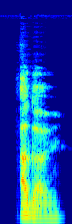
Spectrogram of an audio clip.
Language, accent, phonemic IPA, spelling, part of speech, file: English, Australia, /ˈʌɡəʊ/, uggo, adjective / noun, En-au-uggo.ogg
- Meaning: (adjective) Ugly; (noun) An ugly person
